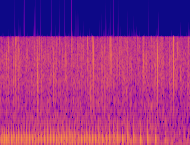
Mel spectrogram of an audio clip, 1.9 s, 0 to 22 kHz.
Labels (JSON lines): {"label": "biophony, grouper groan", "recorder": "SoundTrap 300"}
